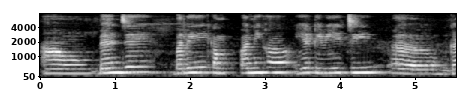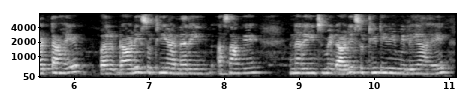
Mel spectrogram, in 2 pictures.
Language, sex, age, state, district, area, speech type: Sindhi, female, 30-45, Maharashtra, Thane, urban, spontaneous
